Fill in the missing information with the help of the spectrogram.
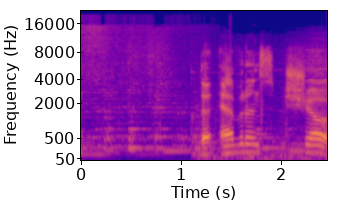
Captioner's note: laughter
